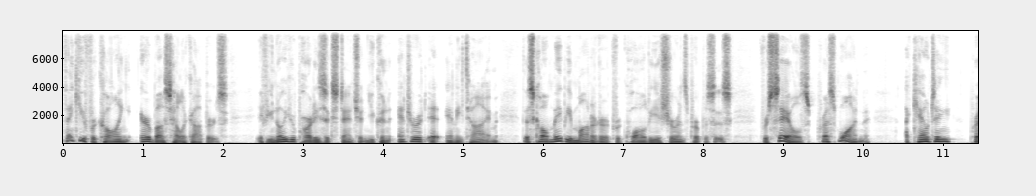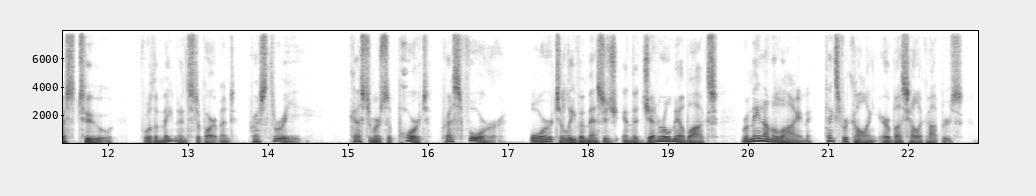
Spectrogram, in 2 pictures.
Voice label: auto attendant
